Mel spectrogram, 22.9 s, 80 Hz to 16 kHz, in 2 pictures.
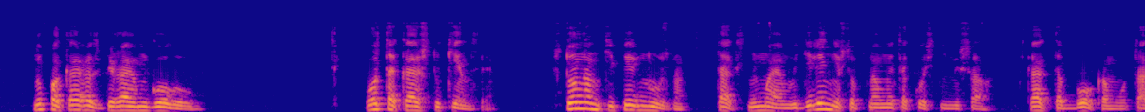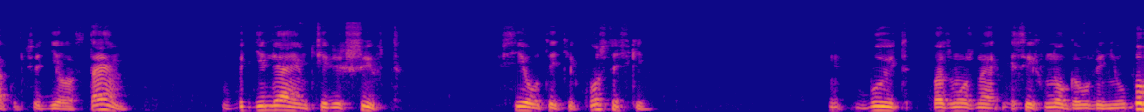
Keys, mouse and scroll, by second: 0.2-1.2 scroll up 2, 0.6 middle click, 4.7 scroll down 1, 4.8 middle click, 5.5-6.6 scroll up 3, 5.9 middle click, 7.7 click, 9.1-9.7 scroll down 1, 9.7-10.1 scroll up 1, 10.1 middle click, 13.4 shift+click, 17.0 middle click, 18.4 shift+click.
